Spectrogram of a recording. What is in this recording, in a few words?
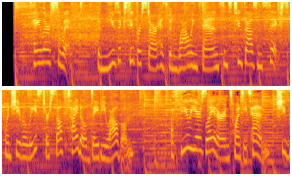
english canadian narration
